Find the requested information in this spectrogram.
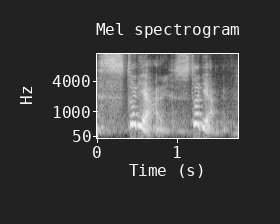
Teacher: E aqui só mais uma diquinha de pronúncia com relação a esse S aí, que esse S ele é mudo, tá? A gente tem a tendência de colocar um I ou um E antes de falar studiare ou studiare. Mas é só o somzinho do s, tá? Então é studiare, studiare.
